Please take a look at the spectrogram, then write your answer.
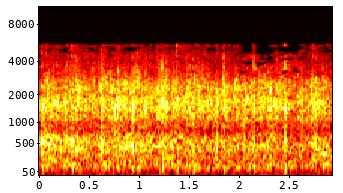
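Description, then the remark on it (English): A church audience breaks into sustained, loud applause for Jesus, a dense wash of many hands clapping at once with no talking, steady in volume throughout. “Will you clap for Jesus?”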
